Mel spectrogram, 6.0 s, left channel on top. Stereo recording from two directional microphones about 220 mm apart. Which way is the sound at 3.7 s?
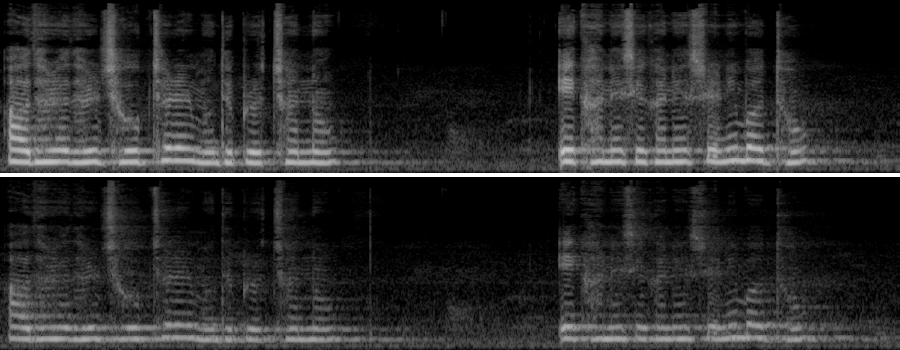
45° left (ahead or behind).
